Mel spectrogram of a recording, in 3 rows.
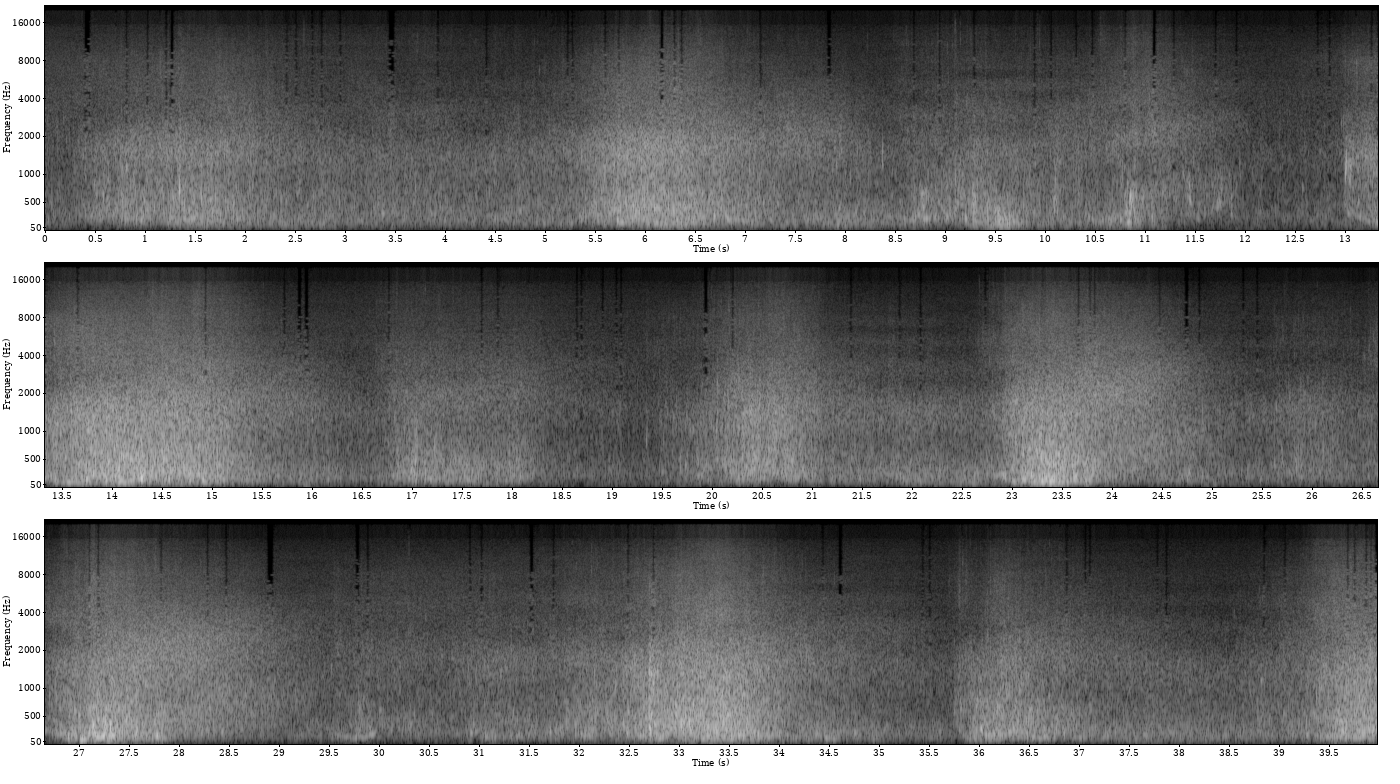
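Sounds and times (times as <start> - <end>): ocean waves breaking on beach: 26.5 - 39.9.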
